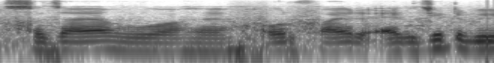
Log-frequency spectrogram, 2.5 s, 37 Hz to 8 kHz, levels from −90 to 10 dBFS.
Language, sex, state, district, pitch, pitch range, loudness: Hindi, male, Haryana, Rohtak, 110 Hz, 105-120 Hz, -14 LUFS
